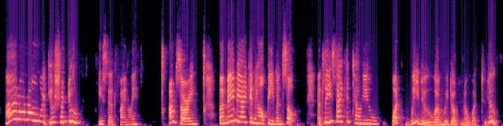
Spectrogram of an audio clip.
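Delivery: earnest bird trying to help; crow voice. Acted.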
